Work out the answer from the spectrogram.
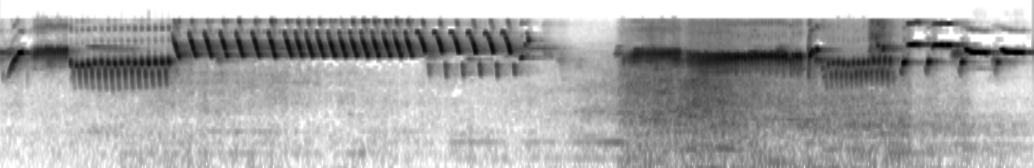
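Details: Belgian canary singing a varied song: a short rising phrase, then fast buzzy trills of rapidly repeated notes, a pause near six seconds, a noisy rushing burst, then high whistled notes and more trills.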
